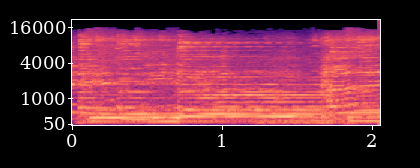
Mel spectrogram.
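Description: A live band playing a song, guitars to the fore, with long held melody notes over the accompaniment.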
